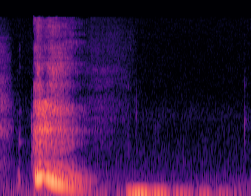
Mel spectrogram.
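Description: Throat clearing: one strong, rasping burst that drops in pitch, followed by a softer, low grunt-like clearing, heard alone without talk.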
